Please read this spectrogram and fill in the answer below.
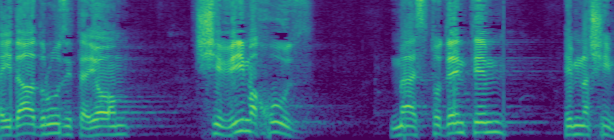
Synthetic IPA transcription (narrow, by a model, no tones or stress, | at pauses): id̪ad̪ɾuzit̪ajom | ʃivʔimaχuz | meast̪ud̪ent̪em | hemnaʃim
